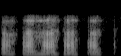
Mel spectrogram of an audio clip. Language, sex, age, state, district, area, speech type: Kannada, female, 60+, Karnataka, Udupi, rural, conversation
